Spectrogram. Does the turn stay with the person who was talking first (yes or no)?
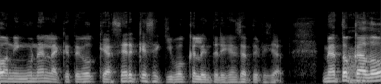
yes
